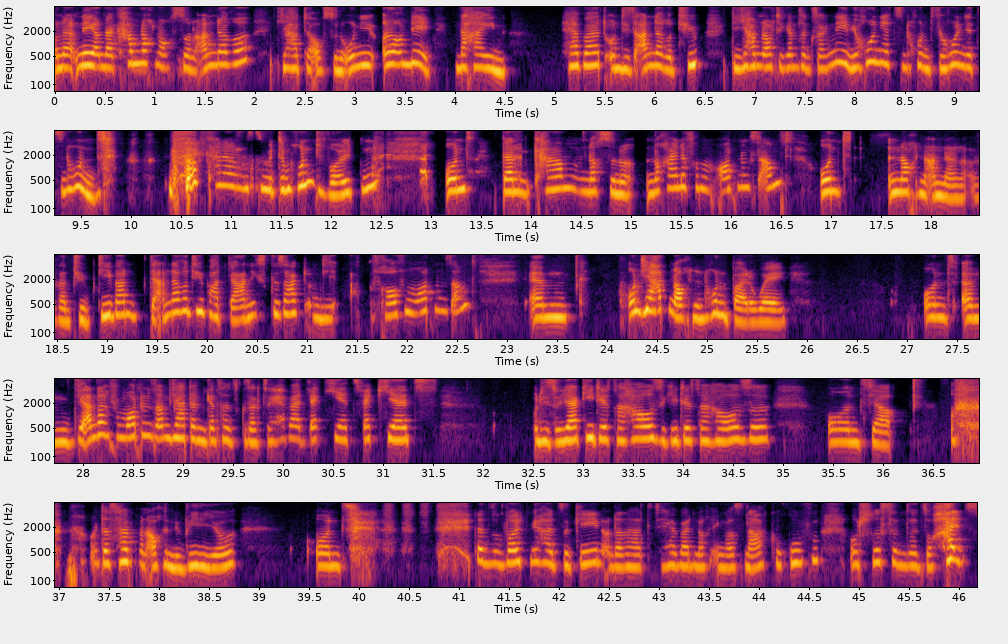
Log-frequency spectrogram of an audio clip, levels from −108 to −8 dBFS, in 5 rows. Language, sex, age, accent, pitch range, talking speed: German, female, 10-29, German, 230-295 Hz, 190 wpm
